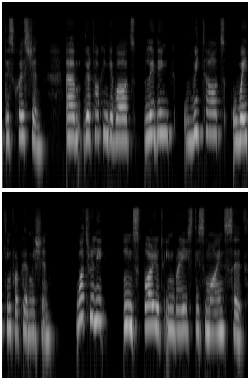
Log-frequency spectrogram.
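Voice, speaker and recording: A woman co-hosting a podcast who speaks warmly and hesitantly, with fillers. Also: medium pitch. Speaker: podcast co-host. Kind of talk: conversational interview.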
